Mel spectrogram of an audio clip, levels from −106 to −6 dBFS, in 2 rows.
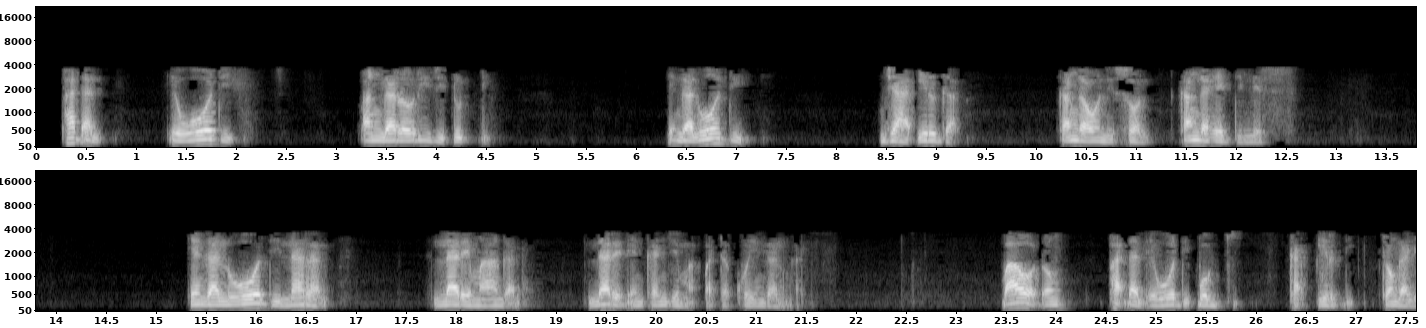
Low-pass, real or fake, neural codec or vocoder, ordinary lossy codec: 3.6 kHz; real; none; MP3, 16 kbps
